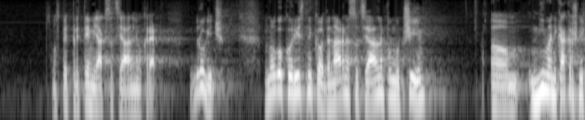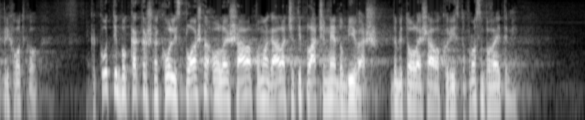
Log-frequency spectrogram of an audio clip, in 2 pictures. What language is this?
Slovenian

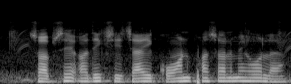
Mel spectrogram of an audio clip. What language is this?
Bhojpuri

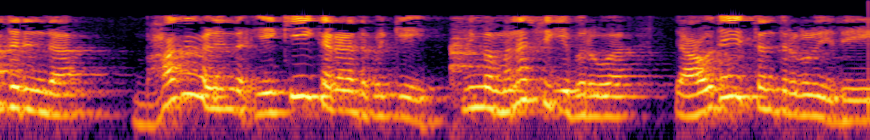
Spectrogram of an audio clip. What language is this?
Kannada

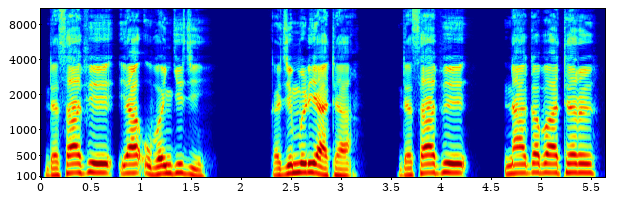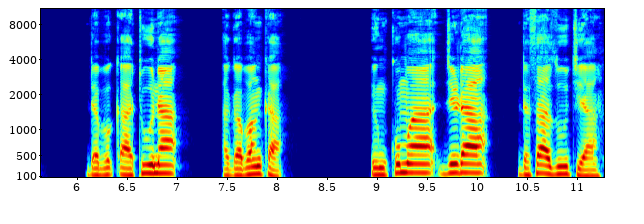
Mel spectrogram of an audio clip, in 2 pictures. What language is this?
Hausa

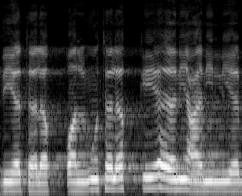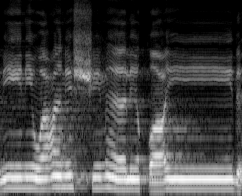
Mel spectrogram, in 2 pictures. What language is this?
Arabic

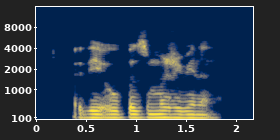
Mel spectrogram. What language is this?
Pashto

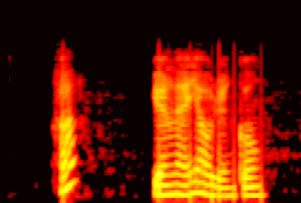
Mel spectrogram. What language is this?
Chinese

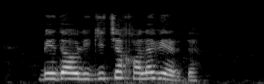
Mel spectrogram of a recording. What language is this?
Uzbek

